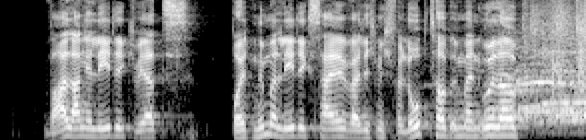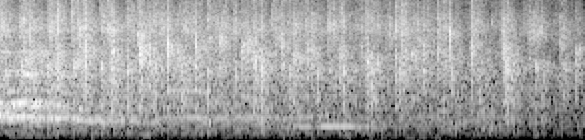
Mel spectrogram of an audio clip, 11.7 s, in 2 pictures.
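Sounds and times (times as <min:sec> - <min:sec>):
speech: 0:00.4 - 0:05.7
faint voices and cheers: 0:04.8 - 0:09.8
crowd applauding enthusiastically: 0:05.0 - 0:11.7.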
